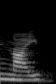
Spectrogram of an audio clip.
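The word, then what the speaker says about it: knife: For example यहाँ पे देख लें नाइफ, तो इसको हम लिखते वक्त लिखेंगे ऐसे नाइफ। वैसे तो के की प्रोनाउंसिएशन काफ है, ये डंड वाला काफ, लेकिन जब हम नाइफ लिखेंगे तो इसको हम ऐसे लिखेंगे, इसका जो के है वो हम इसको साइलेंट कर देंगे।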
